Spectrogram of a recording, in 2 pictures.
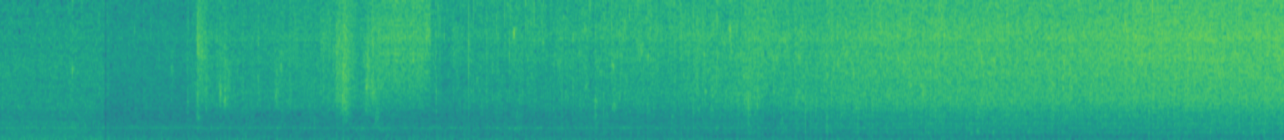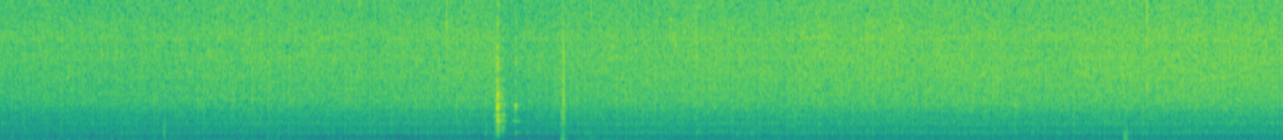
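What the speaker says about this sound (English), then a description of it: "While I'm waiting on that first batch of shrimp to fry" Shrimp cook in a Presto countertop deep fryer, giving a steady, soft bubbling hiss of hot oil that runs evenly throughout, with a couple of faint clicks near the end.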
